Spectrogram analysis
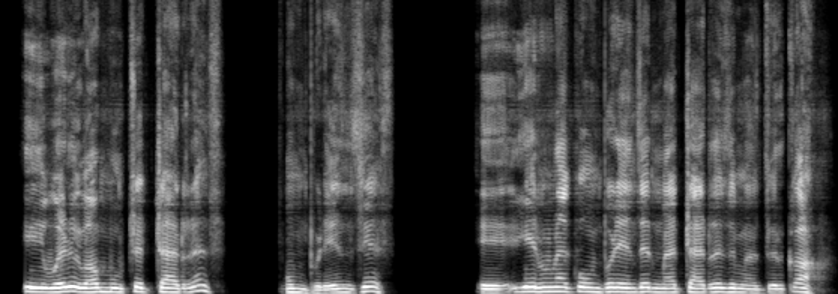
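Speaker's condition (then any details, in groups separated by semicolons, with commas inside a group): Cerebral palsy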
